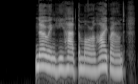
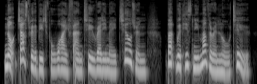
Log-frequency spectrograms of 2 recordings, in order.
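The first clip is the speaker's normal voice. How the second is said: ordinary delivery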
